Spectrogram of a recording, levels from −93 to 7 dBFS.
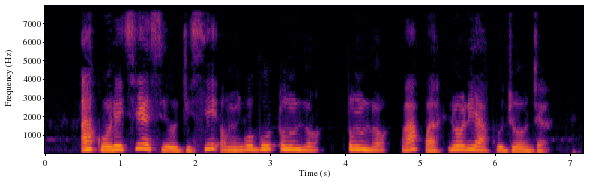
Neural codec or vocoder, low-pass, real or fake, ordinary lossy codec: codec, 16 kHz, 1 kbps, FreqCodec, larger model; none; fake; none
